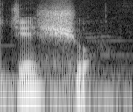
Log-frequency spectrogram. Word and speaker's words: Yeshúa: Suena así, sería como Yeshúa, pero es Yeshúa.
